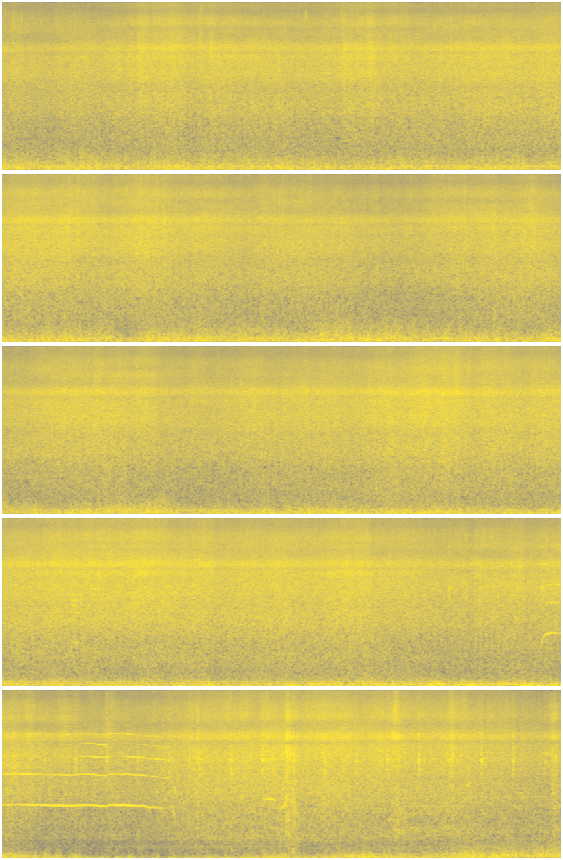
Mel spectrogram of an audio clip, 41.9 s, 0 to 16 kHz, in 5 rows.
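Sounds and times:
breaking waves: 0.0s - 41.9s
wind buffeting microphone: 0.0s - 41.9s
shrill held tone: 33.2s - 36.2s.

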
